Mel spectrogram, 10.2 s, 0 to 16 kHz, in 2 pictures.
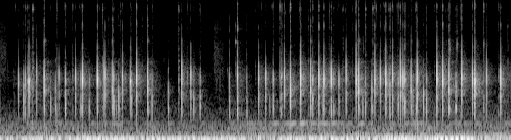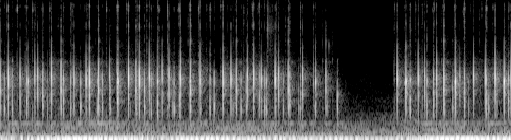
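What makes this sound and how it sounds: Both hands type continuously with their fingertips on a compact 65% Zoom65 mechanical keyboard with white plastic keycaps and a dark metal case, resting on a desk mat. Rapid, uneven streams of short, dry clacks with a sharp midrange snap carry on steadily, with a brief pause near the end before typing resumes.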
